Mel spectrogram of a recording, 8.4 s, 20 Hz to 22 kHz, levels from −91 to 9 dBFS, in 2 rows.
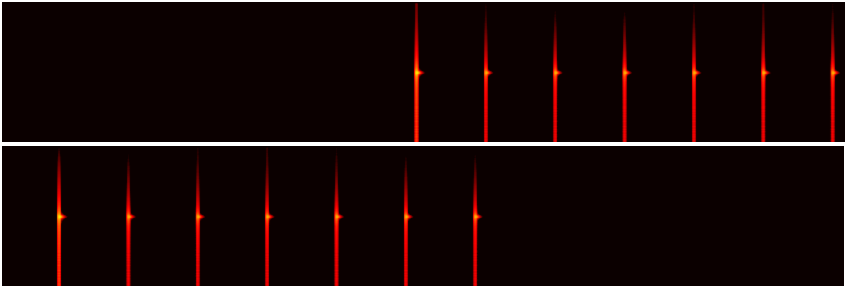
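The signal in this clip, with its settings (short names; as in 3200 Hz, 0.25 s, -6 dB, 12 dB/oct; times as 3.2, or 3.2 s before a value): metronome 173 bpm, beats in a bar 7, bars 2, 2770 Hz, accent 9.5 dB -6 dBFS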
